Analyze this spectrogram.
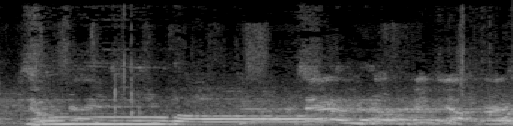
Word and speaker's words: Duval: So am I pronouncing that correctly? Duval!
